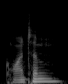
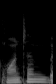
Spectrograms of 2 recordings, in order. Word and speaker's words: Qtum: So today I was wearing a Qtum, Quantum. I think you know, baby. – It's pronounced Quantum, but it's Qtum is the symbol.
